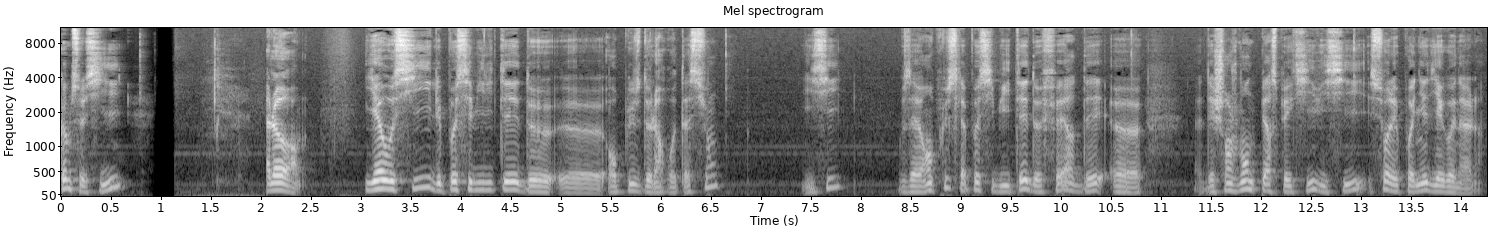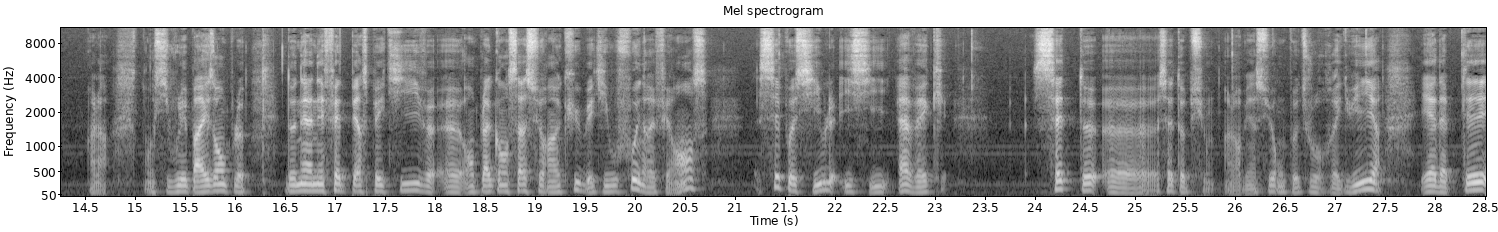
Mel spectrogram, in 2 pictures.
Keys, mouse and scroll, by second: 0.8 click, 6.6-8.6 drag, 10.7-13.1 drag, 21.4-23.6 drag, 26.0-27.5 drag, 28.2-28.5 drag.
